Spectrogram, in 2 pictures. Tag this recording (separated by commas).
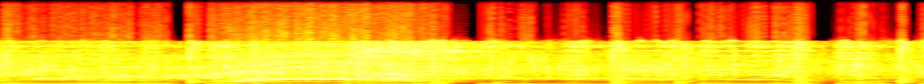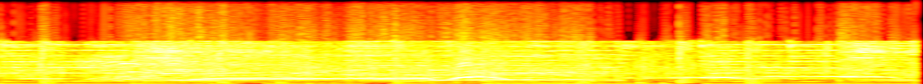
Music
